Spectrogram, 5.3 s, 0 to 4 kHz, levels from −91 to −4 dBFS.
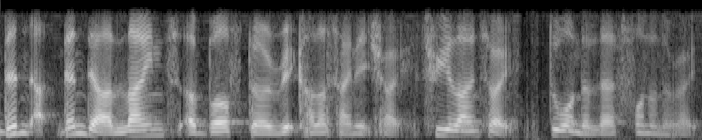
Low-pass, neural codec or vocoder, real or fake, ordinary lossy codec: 3.6 kHz; none; real; none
